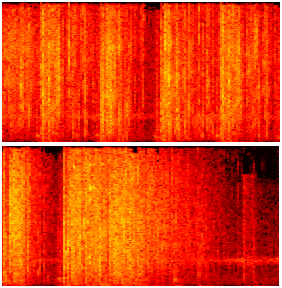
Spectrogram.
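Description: A pickaxe strikes rock with sharp, repeated knocks.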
